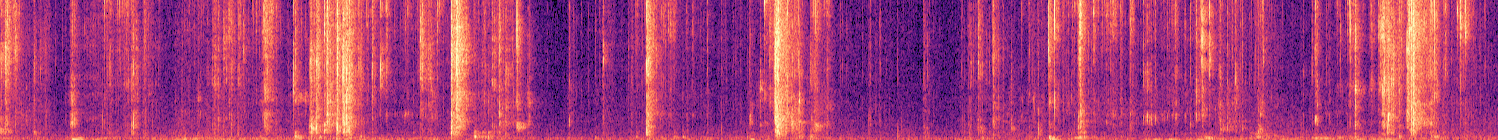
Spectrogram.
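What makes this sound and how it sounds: A craft knife scores a grid into a solid blue-purple embossed bar of soap, and the small cubes crumble off under the fingertips. Quiet, dry crunching and scratching come in irregular bursts, bright and high with almost no low end. Each crackle stops almost at once.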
